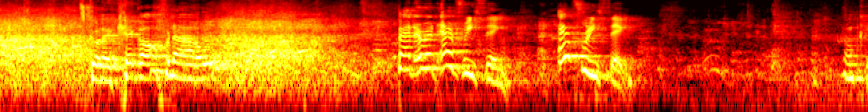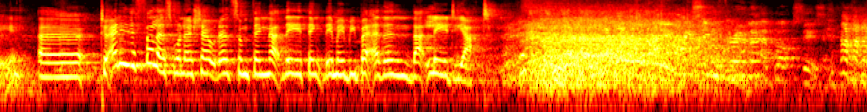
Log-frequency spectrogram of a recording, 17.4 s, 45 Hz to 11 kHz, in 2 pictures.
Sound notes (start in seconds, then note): 0.0 audience laughing; 13.7 audience laughing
